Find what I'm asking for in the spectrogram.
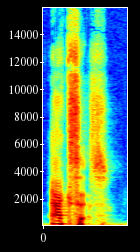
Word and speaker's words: AHCCCS: Som till exempel här i Arizona så kallas programmet Arizona Healthcare Cost Containment System, eller AHCCCS, vilket uttalas Access.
